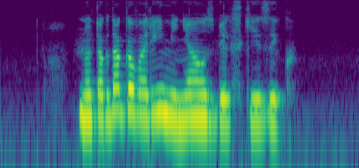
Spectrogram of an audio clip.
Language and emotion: Russian, neutral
